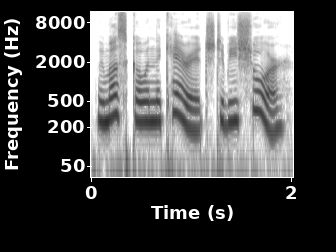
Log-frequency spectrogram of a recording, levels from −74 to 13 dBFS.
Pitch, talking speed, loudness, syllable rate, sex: 245 Hz, 265 wpm, -14 LUFS, 5.9 syllables/s, female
